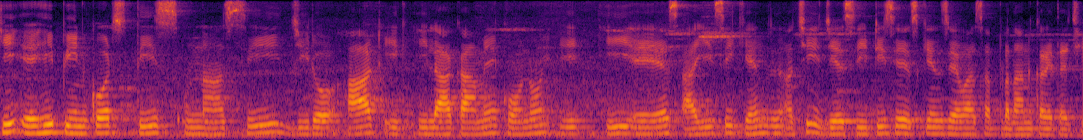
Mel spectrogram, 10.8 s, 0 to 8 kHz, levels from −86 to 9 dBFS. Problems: none marked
